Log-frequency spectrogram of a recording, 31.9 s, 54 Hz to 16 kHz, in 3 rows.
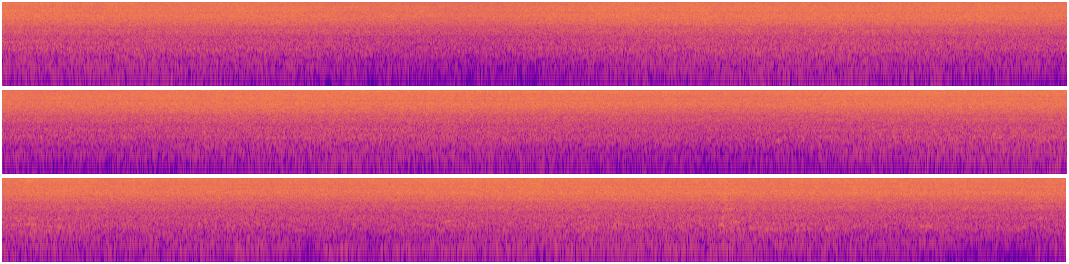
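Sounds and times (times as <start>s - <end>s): rush of falling water: 0.0s - 31.9s.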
